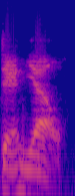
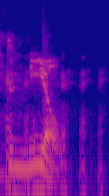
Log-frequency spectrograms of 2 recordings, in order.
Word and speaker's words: Danielle: anybody listening out there his name is not Danielle it is denal I was listening to Fox Sports Radio yesterday and they were like Danielle Hunter signed I'm like dude it you can't even say his name right it is denil Hunter right anyway anyway back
